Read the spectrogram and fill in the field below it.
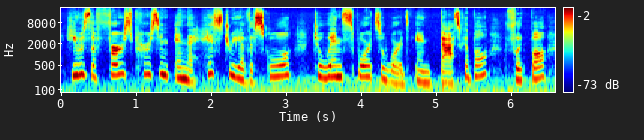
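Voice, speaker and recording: A woman reading a children's story aloud in an expressive storytelling manner, addressing young listeners. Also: fairly high pitch, a little slow, a little hiss or hum. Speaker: storybook reader.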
